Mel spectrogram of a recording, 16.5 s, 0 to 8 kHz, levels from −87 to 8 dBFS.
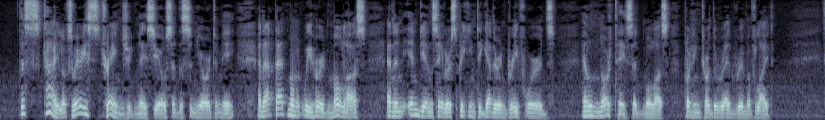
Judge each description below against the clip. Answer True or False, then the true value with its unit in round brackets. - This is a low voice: True (100 Hz)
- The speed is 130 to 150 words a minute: True (140 wpm)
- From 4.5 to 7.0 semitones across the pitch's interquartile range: True (5.1 semitones)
